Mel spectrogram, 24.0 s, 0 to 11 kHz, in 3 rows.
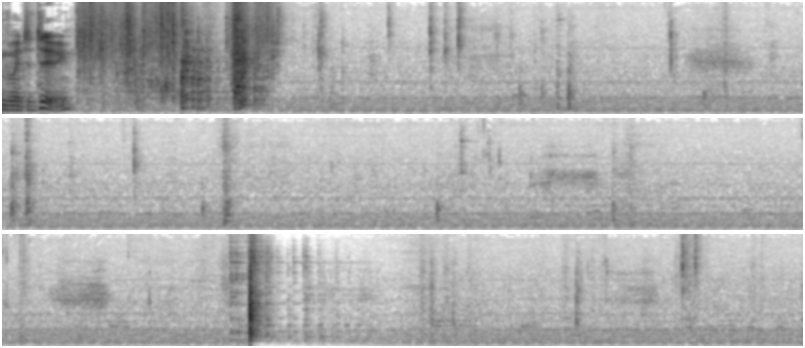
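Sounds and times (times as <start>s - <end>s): faint steady hum: 0.0s - 24.0s
utensils and dishes clicking: 18.3s - 19.7s.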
